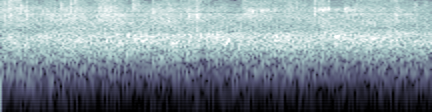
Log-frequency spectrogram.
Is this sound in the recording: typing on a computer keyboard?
no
